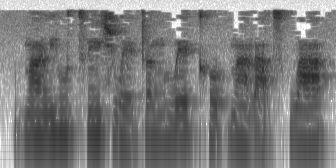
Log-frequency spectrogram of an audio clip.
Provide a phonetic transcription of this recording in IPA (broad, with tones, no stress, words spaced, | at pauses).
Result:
bã˦lju˥˧t͡sĩ˦ ɕwe˧t̪ə˦ŋ lwe˥˧kʰo˦ʔ bã˧la˨˩t͡sʰwa˦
